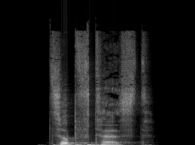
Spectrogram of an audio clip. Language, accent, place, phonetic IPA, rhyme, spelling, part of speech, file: German, Germany, Berlin, [ˈt͡sʊp͡ftəst], -ʊp͡ftəst, zupftest, verb, De-zupftest.ogg
- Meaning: inflection of zupfen: 1. second-person singular preterite 2. second-person singular subjunctive II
